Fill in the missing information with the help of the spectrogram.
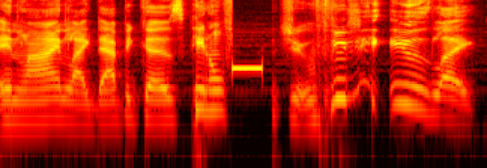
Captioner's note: beep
